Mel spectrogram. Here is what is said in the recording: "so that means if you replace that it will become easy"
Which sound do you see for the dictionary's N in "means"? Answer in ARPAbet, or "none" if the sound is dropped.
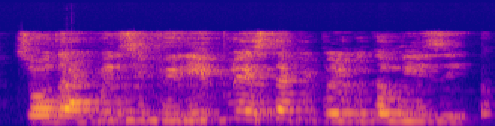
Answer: N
